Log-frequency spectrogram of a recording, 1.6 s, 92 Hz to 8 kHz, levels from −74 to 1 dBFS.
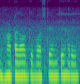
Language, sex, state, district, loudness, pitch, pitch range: Chhattisgarhi, male, Chhattisgarh, Kabirdham, -16 LUFS, 145 Hz, 140-145 Hz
